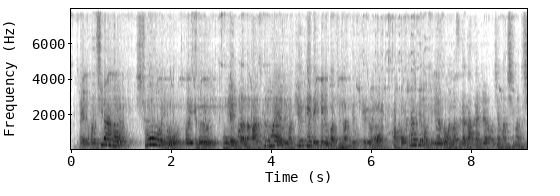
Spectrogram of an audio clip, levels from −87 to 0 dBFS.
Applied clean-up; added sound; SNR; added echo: neural separator model SepFormer DNS4.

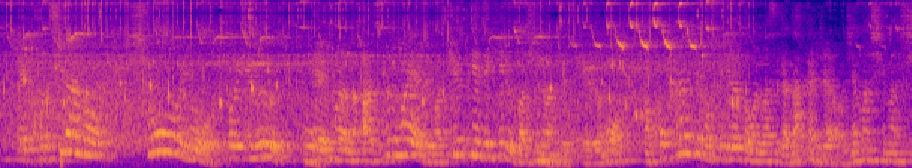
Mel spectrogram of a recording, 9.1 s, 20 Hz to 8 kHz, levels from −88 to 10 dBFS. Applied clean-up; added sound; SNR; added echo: none; Water / Bird; 6 dB; reverberation time 0.6 s.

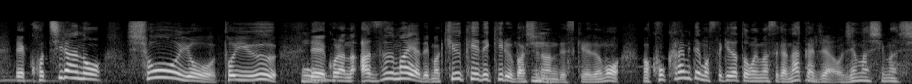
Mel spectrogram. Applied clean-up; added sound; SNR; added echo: none; none; none; none.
